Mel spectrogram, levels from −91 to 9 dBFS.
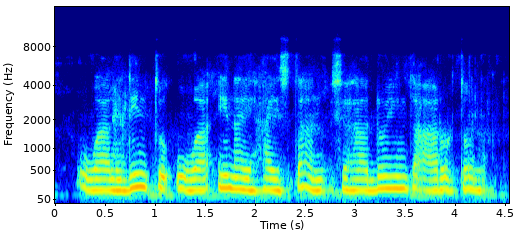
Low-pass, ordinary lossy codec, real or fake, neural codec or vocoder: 7.2 kHz; Opus, 16 kbps; fake; codec, 16 kHz, 4.8 kbps, FACodec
